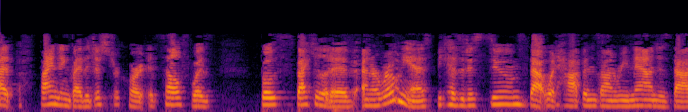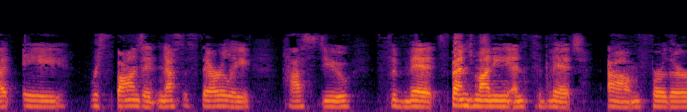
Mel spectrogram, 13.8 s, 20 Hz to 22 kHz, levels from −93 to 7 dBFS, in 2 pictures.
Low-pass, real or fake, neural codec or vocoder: 7.2 kHz; real; none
